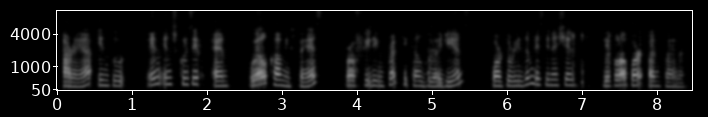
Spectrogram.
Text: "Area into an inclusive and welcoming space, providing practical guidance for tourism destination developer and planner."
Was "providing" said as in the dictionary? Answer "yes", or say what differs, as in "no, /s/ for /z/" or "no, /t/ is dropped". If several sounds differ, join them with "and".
no, /f/ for /v/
